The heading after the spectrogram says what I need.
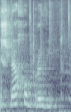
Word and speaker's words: шляхопровід: також можу сказати що на оцей від наголос падає у двох словах відгуки і шляхопровід третя людина - Олексій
